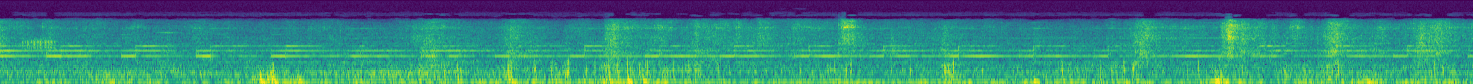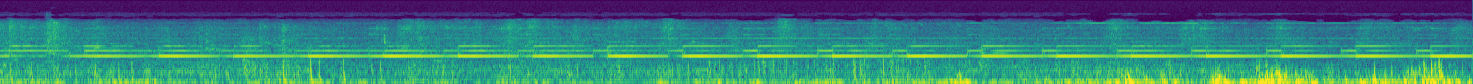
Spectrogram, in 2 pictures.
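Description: Empty flat wagons of a TasRail freight train rolling past, wheels clicking over the rail joints. A steady high-pitched tone runs alongside.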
